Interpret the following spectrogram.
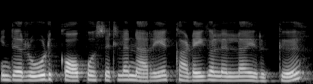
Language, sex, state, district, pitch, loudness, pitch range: Tamil, female, Tamil Nadu, Nilgiris, 195 Hz, -16 LUFS, 185-210 Hz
